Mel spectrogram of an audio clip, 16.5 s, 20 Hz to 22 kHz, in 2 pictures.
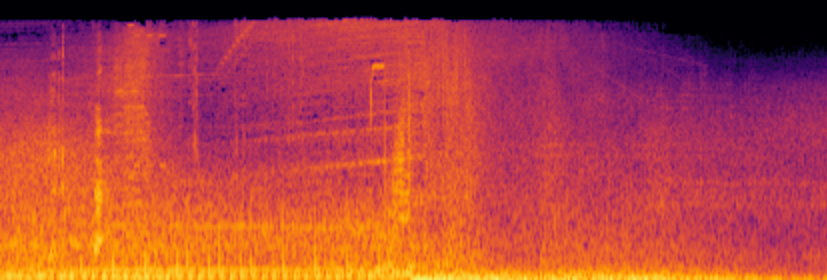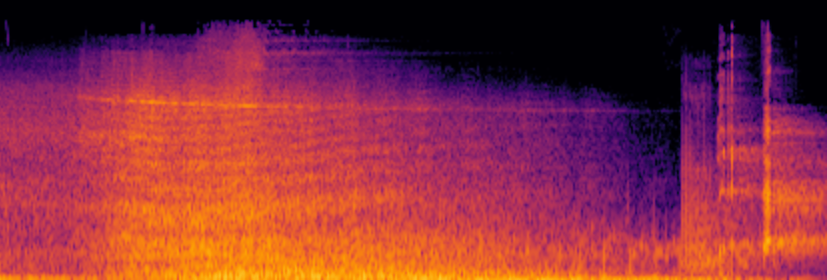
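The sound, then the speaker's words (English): Roaring, engine-like rumble of a space pod launching, loud and sustained throughout. It swells near the start, dips briefly midway, then surges again before a couple of sharp clicks at the end. “Hold tight, boys. Launching pod in 3, 2, 1.”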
